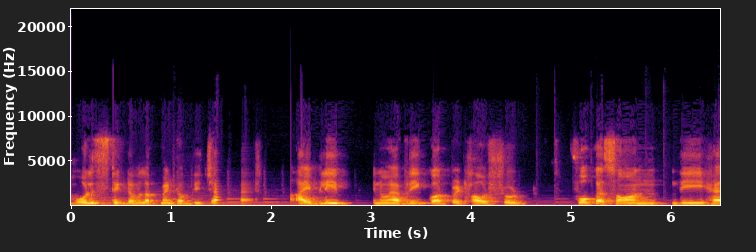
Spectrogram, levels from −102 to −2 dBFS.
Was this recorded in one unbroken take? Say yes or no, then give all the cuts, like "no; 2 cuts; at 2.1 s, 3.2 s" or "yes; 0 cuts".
no; 1 cut; at 2.2 s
